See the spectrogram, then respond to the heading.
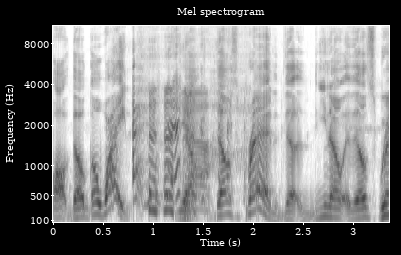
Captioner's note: everyone laughs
